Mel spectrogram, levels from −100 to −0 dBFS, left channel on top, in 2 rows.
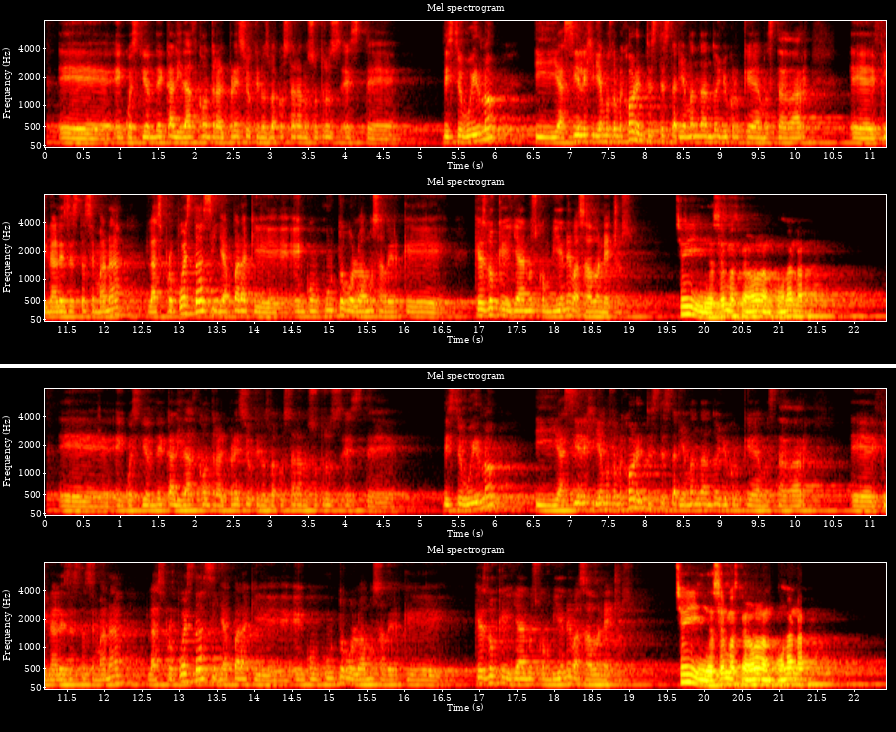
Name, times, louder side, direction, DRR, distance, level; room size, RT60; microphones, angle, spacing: voice 1, 0.2-4.7 5.3-6.1 6.5-10.2 10.7-12.3 12.6-16.6 16.9-19.0, left 2 dB, 70° left, 1.5 m, -34 dB
voice 2, 19.6-21.3, right 3 dB, 60° right, 1.3 m, -24 dB
29.5 x 23.0 x 7.5 m
head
